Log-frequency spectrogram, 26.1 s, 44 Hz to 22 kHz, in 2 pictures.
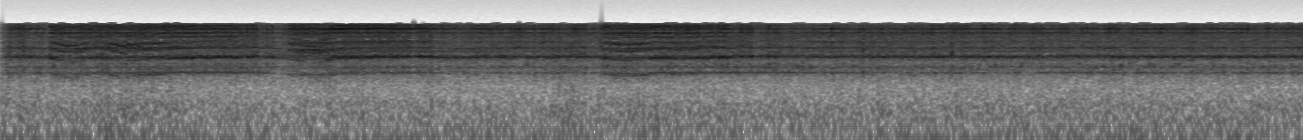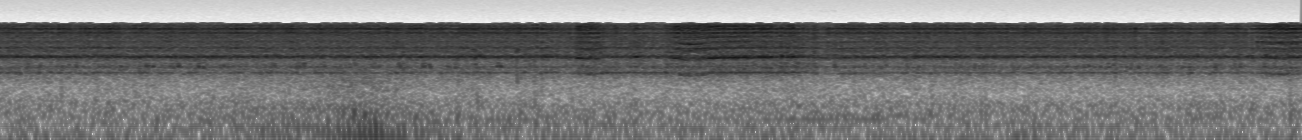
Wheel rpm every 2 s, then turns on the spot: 220, 220, 230, 230, 230, 230, 240, 230, 230, 230, 230, 230, 230.
none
